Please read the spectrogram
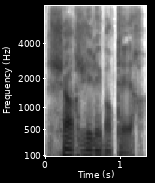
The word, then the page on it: charge élémentaire: France (Île-de-France); /ʃaʁ.ʒ‿e.le.mɑ̃.tɛʁ/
